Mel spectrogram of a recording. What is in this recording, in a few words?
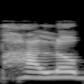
Female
